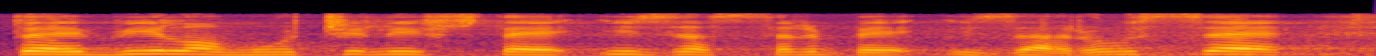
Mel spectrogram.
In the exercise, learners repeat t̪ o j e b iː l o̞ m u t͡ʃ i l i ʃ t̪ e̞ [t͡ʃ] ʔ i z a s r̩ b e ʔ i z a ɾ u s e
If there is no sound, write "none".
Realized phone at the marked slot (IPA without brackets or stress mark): none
